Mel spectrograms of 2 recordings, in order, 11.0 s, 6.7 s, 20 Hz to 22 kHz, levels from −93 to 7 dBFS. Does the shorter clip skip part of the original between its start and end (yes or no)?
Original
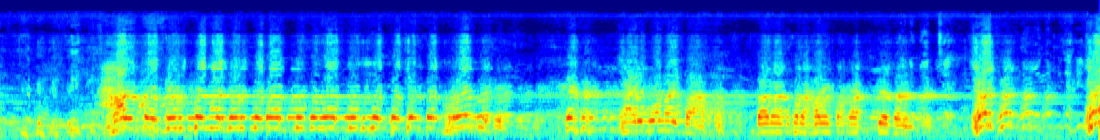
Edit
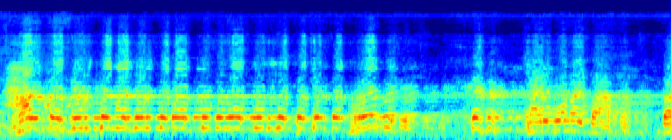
no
